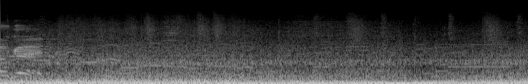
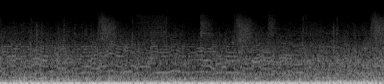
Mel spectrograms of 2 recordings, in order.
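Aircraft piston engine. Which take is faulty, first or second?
second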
